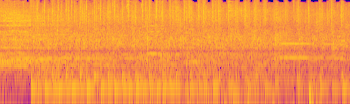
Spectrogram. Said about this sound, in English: Can we give her a round of applause?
